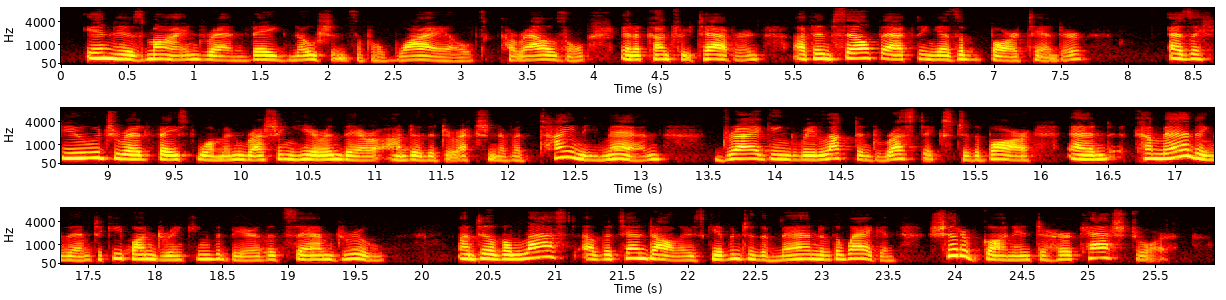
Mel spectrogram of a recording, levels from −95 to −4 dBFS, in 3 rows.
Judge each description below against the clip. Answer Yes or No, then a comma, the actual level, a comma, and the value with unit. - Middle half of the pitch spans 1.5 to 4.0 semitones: Yes, average, 3.4 semitones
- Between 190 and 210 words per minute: No, average, 175 wpm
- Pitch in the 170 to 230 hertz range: Yes, medium, 185 Hz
